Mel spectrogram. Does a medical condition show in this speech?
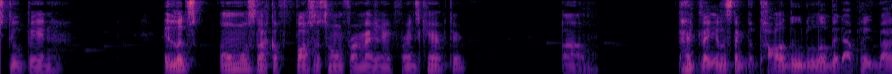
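No.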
